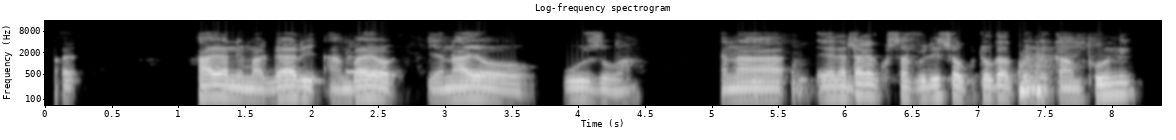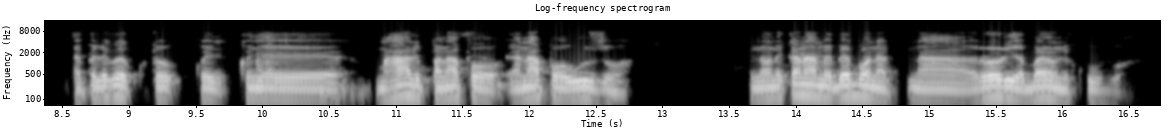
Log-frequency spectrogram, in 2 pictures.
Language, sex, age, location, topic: Swahili, male, 18-24, Nairobi, finance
